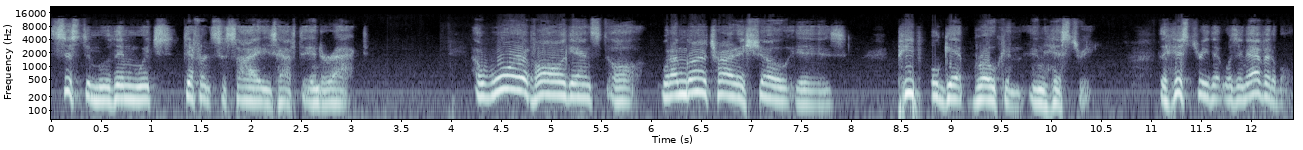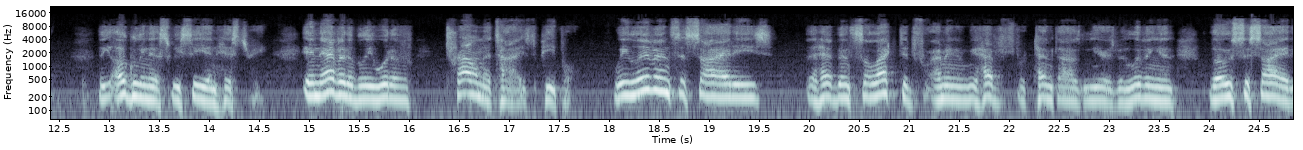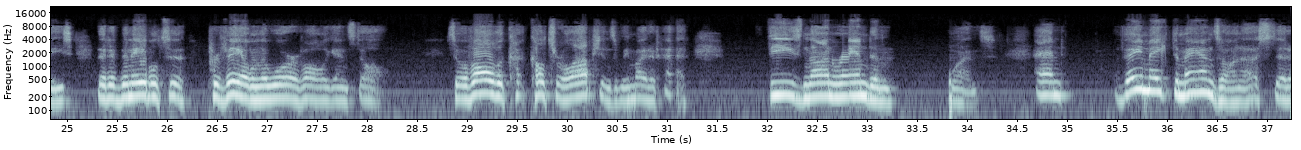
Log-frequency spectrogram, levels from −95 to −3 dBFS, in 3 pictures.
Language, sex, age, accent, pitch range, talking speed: English, male, 60-79, American, 155-205 Hz, 155 wpm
